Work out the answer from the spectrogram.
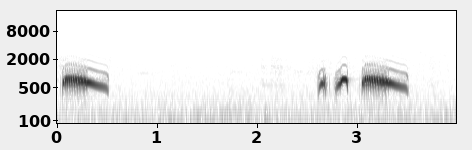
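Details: Spotted dove cooing as a lure to prompt other doves to call; a long falling coo, a silence, then two quick short coos followed by another long descending coo.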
